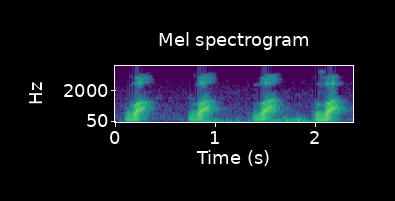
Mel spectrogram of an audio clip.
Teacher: উপরের দাঁত নিচের ঠোঁট, উপরের দাঁত নিচের ঠোঁটে স্পর্শ করে উচ্চারিত হয়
